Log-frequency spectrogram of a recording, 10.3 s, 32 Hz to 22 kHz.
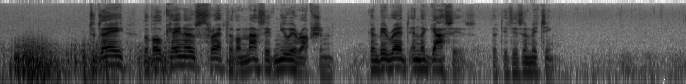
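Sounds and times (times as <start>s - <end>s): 
deep low thunder rumble: 0.0s - 10.2s
steady rain pouring: 0.0s - 10.2s
speech: 1.4s - 8.4s.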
